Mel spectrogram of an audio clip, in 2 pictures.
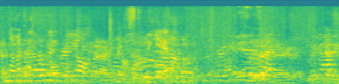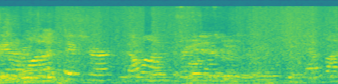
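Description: A crowd of men and women chatter and talk over one another indoors.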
